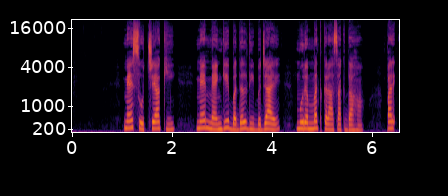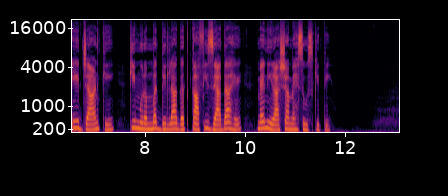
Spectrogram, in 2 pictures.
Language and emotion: Punjabi, sad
